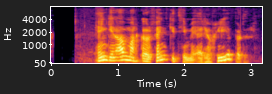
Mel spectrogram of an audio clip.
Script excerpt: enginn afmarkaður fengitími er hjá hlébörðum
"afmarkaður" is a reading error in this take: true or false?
false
